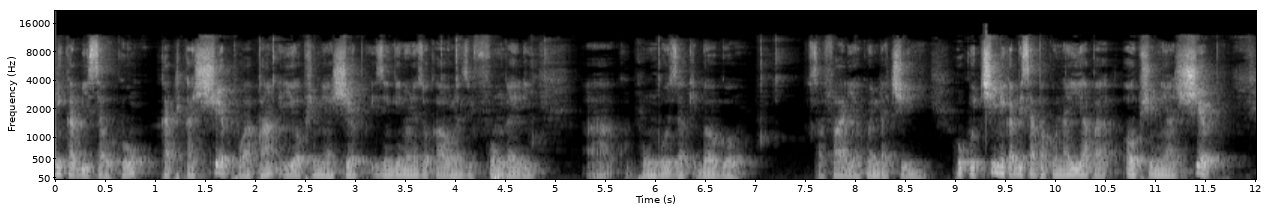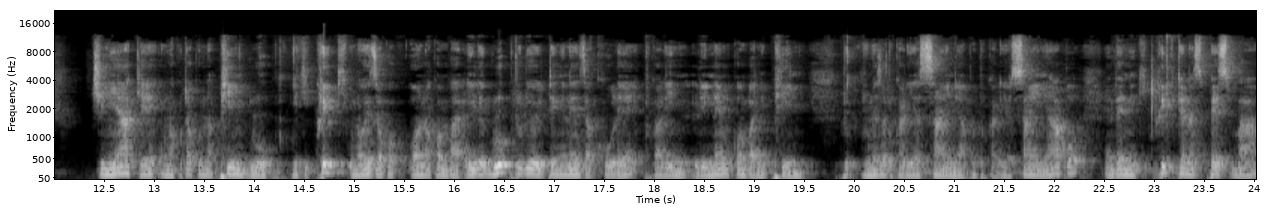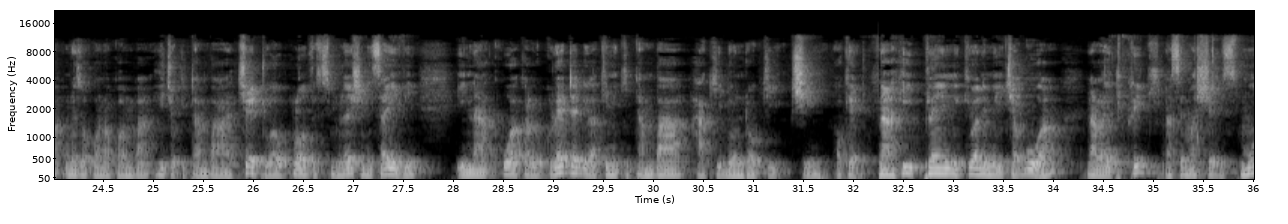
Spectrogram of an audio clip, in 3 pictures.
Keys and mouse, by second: 2.7 click, 4.5 click, 5.4 click, 6.7 click, 7.6 click, 15.0-20.6 drag, 23.6 space, 32.2 space.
